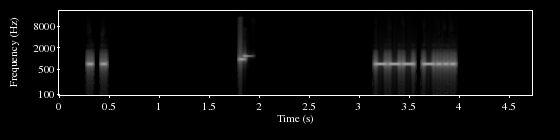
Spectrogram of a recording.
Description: Morse code, heard as a keyed tone, about 36 wpm, 700 Hz. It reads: EE OB
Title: Top Two Letter Combinations in Words 35wpm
